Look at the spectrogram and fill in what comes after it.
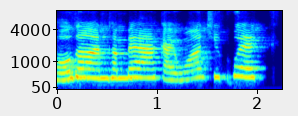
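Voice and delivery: high, joyful, excited calling out. A narrator reads a character calling after a companion to come back, joyful excitement. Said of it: "his voice full of joyful excitement".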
